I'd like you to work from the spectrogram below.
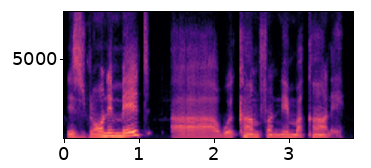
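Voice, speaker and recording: A man on a talk show panel, speaking slowly and deliberately with many fillers. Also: mid-range voice, no room sound, clean studio sound. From Liberia. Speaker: co-host panelist.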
